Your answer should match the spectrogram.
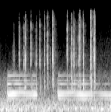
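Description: Typing sound effect: a quick, irregular run of key clicks, over soft background music holding sustained chords.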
